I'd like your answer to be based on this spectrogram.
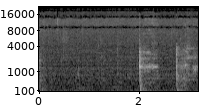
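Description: Finely chopped onions and garlic frying in a pan for chicken chow mein, a quiet steady sizzle broken by two sharp clinks or scrapes of a utensil, close and without speech.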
